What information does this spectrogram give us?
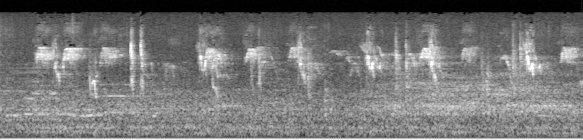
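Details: Common redpoll in fog on an evening at Oksywie, Poland, giving dry, high chattering calls in quick, uneven bursts over about seven seconds against a steady low background rumble.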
